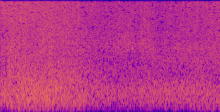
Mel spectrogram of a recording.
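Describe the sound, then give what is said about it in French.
Ocean waves wash and break in a steady, continuous roar of surf, fairly loud, with a faint wind-like hiss and no voices. “Dans le creux de son oreille, au milieu des vagues et des mouettes, une petite voix se fait entendre.”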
